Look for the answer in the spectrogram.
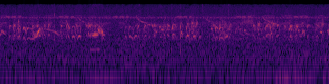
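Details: Angry bulbul giving rapid, chattering chirps with a few clearer sweeping, slurred notes that rise and fall, delivered in uneven bursts against a continuous faint high hiss.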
